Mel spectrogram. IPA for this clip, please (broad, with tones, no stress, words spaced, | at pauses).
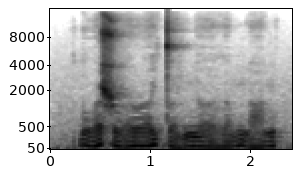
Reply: ɗu˨˩˦ə̯ʂu˨˩˨ə̯ ɹə˧˥jt̪ə˨˩˨jɲəː˨˩ lə˧˥mna˧˥ŋ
